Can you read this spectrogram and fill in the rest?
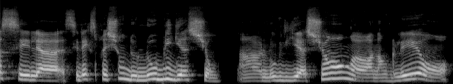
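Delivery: ordinary talk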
